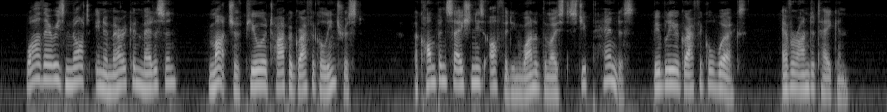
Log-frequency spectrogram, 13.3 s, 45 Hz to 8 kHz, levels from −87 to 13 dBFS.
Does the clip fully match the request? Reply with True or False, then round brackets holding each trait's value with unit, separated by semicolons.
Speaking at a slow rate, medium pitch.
True (120 wpm; 145 Hz)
